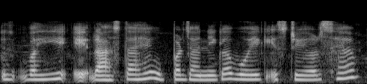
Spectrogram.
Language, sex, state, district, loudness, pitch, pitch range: Hindi, female, Uttar Pradesh, Lucknow, -18 LUFS, 230 Hz, 215-250 Hz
